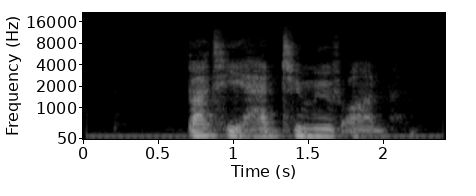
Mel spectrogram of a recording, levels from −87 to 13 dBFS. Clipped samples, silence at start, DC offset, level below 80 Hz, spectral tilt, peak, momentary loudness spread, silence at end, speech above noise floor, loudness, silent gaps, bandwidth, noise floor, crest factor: under 0.1%; 0.7 s; under 0.1%; -66 dBFS; -6.5 dB/octave; -16 dBFS; 12 LU; 0.2 s; 27 dB; -34 LUFS; none; 10.5 kHz; -60 dBFS; 20 dB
